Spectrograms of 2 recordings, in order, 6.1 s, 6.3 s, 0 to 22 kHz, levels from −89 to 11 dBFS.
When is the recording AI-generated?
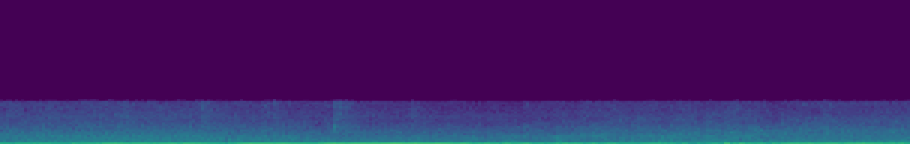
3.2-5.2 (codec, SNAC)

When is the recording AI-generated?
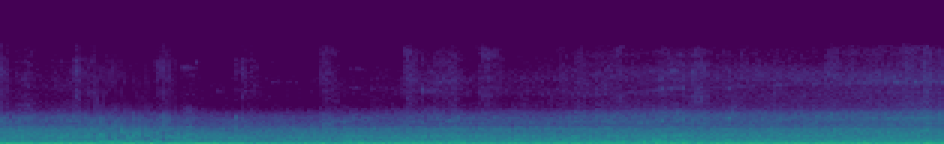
0.6-1.2 (vocoder, BigVGAN v2)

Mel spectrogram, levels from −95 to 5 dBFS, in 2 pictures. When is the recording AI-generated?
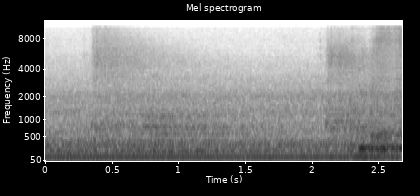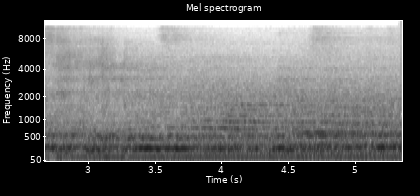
2.3-3.3 (codec, HILCodec)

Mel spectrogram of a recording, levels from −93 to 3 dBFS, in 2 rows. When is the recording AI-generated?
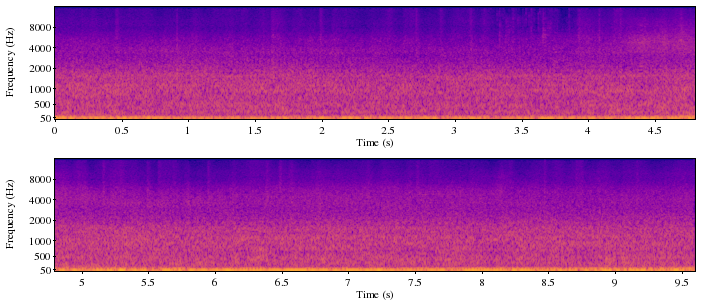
0.0-3.3 (autoencoder, DAC-VAE); 3.9-9.6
